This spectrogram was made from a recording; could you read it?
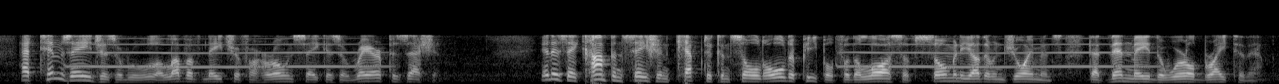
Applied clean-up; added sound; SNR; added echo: none; Trumpet; 12 dB; none.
